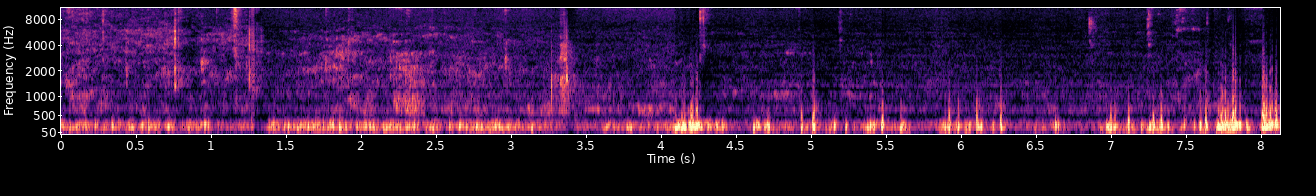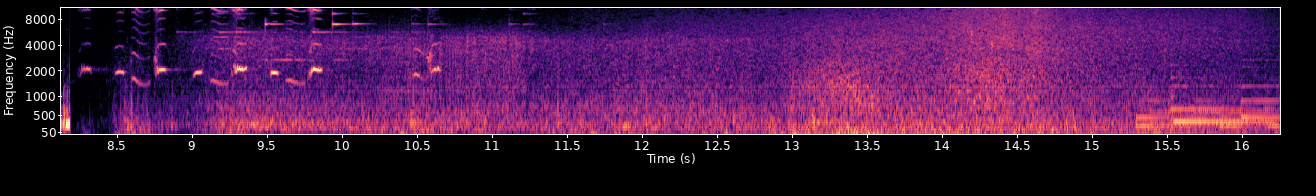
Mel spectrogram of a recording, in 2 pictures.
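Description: Wind buffeting an outdoor microphone with a gusty low rumble, broken by handling knocks and rustles. It cuts off sharply about eight seconds in, giving way to a steady hiss that swells toward the end, with a few faint chirps just after the cut.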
